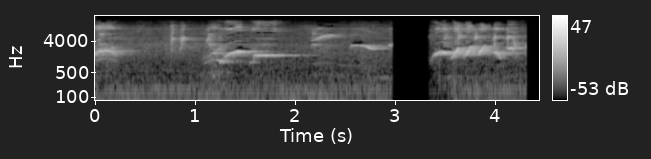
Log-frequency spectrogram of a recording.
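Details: Long-tailed white-rumped shama of the Medan type singing rich, slurred whistled phrases, sweeping up and down, then a short gap followed by a quick, jumbled warbling burst.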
